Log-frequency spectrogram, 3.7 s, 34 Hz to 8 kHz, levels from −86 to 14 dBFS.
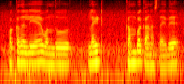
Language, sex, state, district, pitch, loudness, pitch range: Kannada, male, Karnataka, Koppal, 125 Hz, -16 LUFS, 120-135 Hz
